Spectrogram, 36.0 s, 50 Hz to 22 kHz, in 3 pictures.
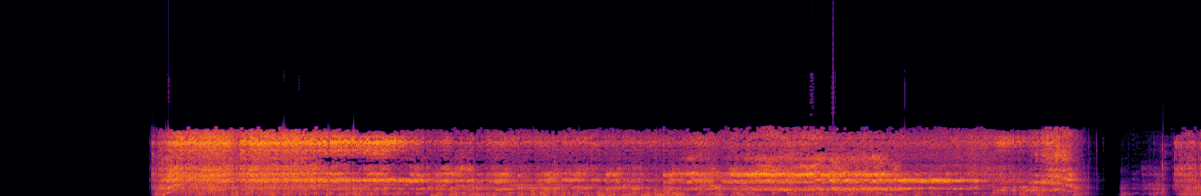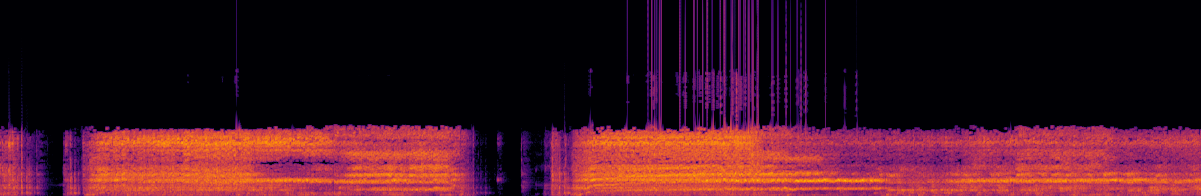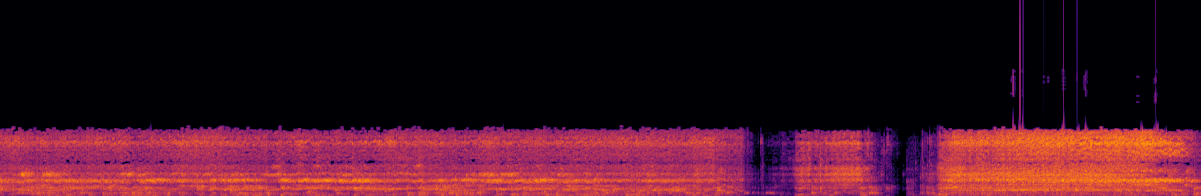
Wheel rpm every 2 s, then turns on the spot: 20, 210, 230, 230, 220, 110, 80, 220, 100, 180, 220, 230, 230, 220, 230, 160, 30, 180.
10-12 16-18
